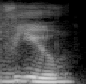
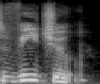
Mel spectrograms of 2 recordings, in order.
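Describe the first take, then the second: First: A soft y sound, as in yes, follows the v. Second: A hard j sound, as in jam, follows the v. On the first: The speaker calls it right. "That's view" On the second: The speaker calls it wrong. "you might pronounce it as Viju, which is of course not correct"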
